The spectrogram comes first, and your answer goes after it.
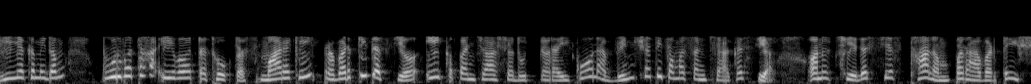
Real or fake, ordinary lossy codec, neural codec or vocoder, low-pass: fake; none; codec, 24 kHz, 3 kbps, HILCodec; 3.6 kHz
